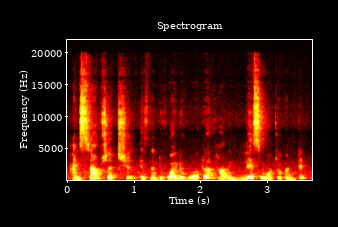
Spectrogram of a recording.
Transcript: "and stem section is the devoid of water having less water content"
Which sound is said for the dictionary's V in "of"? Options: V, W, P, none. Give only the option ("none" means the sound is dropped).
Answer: V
